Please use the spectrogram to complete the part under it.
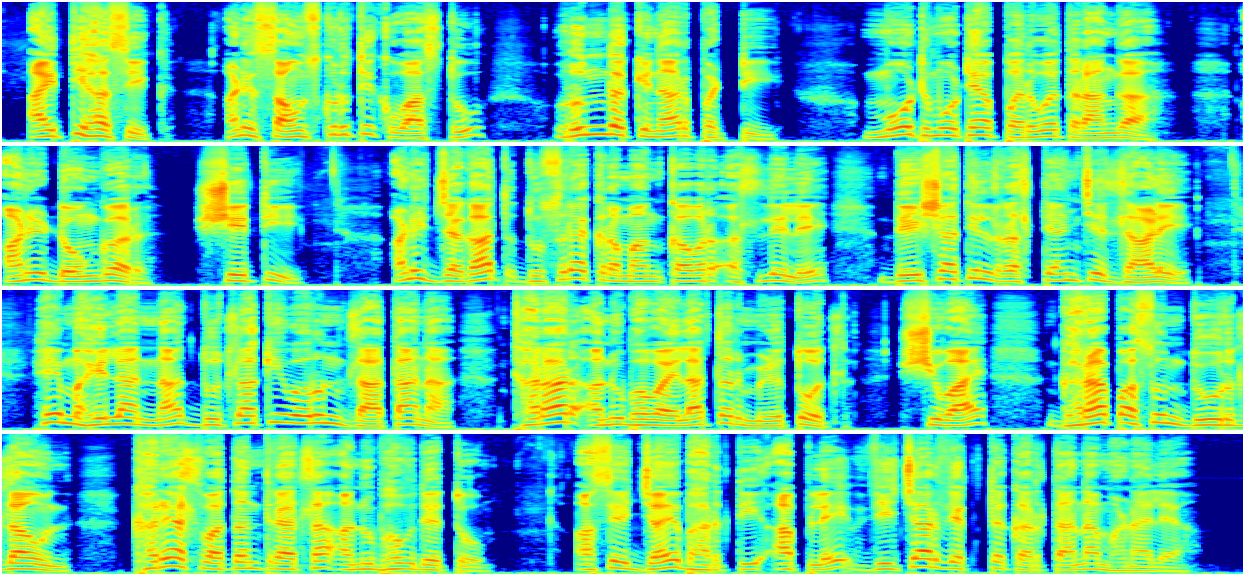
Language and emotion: Marathi, neutral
